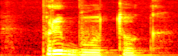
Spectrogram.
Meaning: 1. profit 2. gain, return, benefit 3. income, receipt
- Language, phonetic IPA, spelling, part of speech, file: Ukrainian, [preˈbutɔk], прибуток, noun, Uk-прибуток.ogg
